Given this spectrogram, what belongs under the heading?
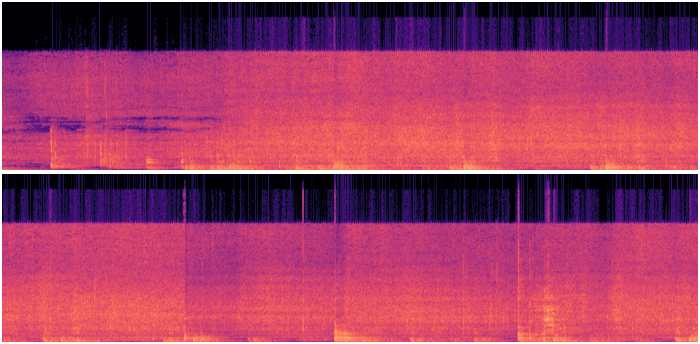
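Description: Cardamom pods and cloves with a little cinnamon bark sauté in hot oil in a pan, giving a steady close sizzle and hiss with repeated scraping stir strokes throughout.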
